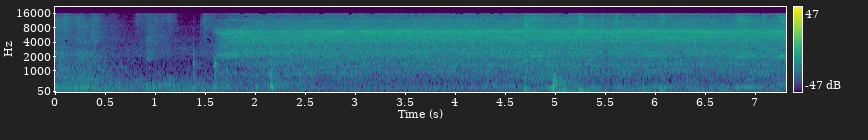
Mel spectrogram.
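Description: Semi-automatic box tape-wrapping machine running: a few light clicks, then about one and a half seconds in a steady hiss starts and holds. A single sharp click comes about five seconds in.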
